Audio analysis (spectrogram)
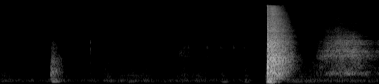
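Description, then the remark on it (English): A faint soft tap, then after a pause a single loud, sharp hand clap with a quick ringing decay, followed by a brief rustling hiss. No one speaks. “Okay, let's do 40 because you talked that whole time and I need space to see the clap.”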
